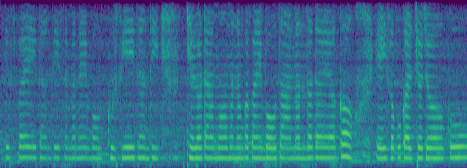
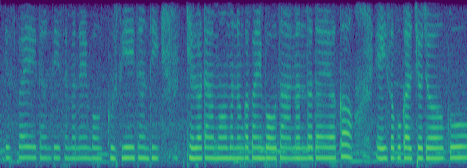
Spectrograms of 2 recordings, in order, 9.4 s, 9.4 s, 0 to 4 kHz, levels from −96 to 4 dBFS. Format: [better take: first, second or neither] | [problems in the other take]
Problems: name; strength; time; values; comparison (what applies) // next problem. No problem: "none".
second | room echo; dies away in 1.3 s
